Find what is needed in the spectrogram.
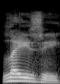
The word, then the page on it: lazy: American English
